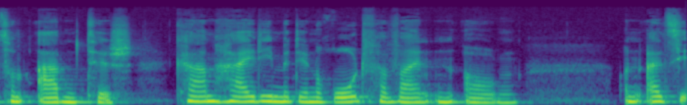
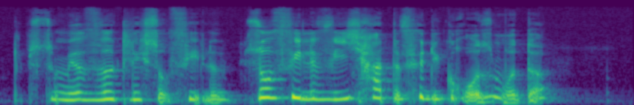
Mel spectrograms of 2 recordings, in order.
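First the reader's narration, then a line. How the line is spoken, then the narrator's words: Sob-broken question. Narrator (German): Clara, von Schluchzen unterbrochen, fragen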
